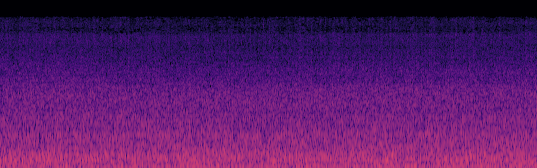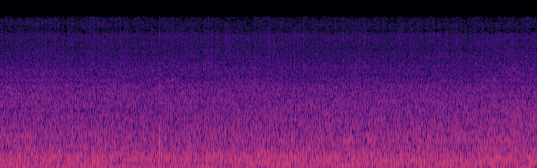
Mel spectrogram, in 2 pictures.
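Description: Steady low hum with an even hiss from shop machinery running unchanged.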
